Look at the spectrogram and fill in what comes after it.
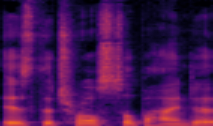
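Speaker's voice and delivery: ordinary delivery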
